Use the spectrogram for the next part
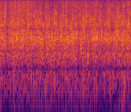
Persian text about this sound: این صدای آب روان را شاید مردم در مناطق جنوب و جنوب غرب افغانستان کمتر بشنوند، زیرا سطح آب پایین آمده و مشکلات ناشی از کمبود آب در بسیاری مناطق افزایش یافته است.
